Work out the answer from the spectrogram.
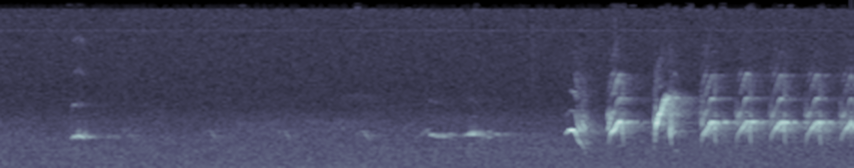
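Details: Japanese pygmy woodpecker young being fed at their nest hole in the mountains of Shimokitayama, Nara Prefecture, Japan, from mid-May: soft faint notes first, then an abrupt run of loud, rapid, high-pitched chirps repeated several times a second.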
